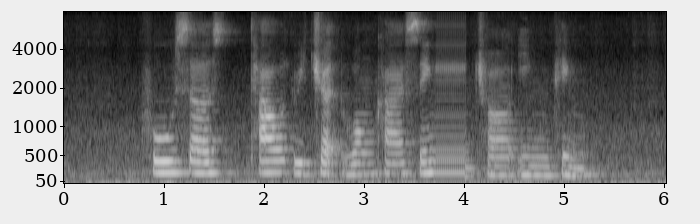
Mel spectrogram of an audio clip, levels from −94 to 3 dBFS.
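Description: A steady, rigid buzz replaces the speech from 3.74 to 4.02 s, pitched at 50 Hz. This is a system hang loop: the computer or audio driver froze while the sound hardware kept replaying its ring buffer. One 20 ms slice of speech repeats exactly 14 times, which fits a buffer of that length, and its repetition rate becomes the buzz's pitch. Roughly a third of a second of speech is lost.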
